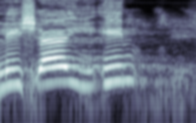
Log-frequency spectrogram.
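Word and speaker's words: لِشَاْيْءٍ: چونکہ الف پر گول دائرے کا نشان آ گیا، الف ختم ہو گیا، الف کو نہیں پڑھنا، شین کو یا کے ساتھ ملا کر پڑھنا ہے۔ اب مثال کے طور پر اگر اس کی ہجے کی جائے تو شین یا زبر شئی، شین یا زبر شئی، یوں پڑھا جائے گا۔ لشیئن، لشیئن، آگے ہے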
